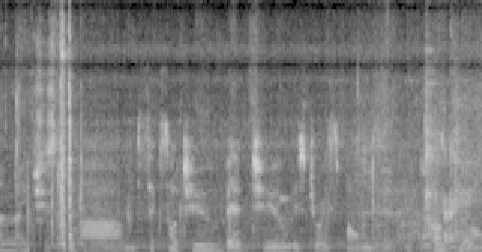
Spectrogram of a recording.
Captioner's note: tape Player Resumes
